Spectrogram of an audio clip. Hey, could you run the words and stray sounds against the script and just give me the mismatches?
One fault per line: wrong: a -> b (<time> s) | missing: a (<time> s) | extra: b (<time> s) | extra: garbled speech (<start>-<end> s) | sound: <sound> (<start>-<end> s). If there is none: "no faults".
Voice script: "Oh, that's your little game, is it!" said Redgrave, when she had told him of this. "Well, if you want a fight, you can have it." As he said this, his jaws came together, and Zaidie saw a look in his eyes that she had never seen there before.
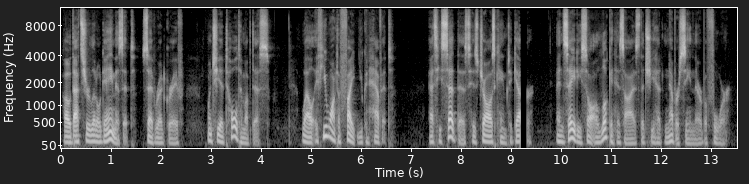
sound: dropout (9.2-9.3 s)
